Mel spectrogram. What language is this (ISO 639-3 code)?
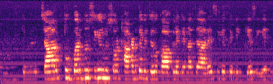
pan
